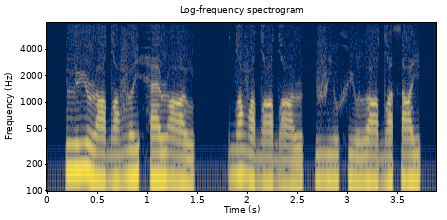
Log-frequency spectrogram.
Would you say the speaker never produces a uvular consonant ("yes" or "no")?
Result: yes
